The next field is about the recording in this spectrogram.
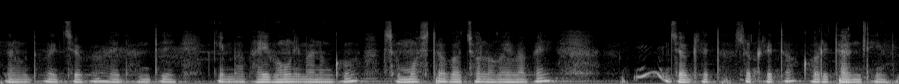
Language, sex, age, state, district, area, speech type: Odia, male, 18-30, Odisha, Koraput, urban, spontaneous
